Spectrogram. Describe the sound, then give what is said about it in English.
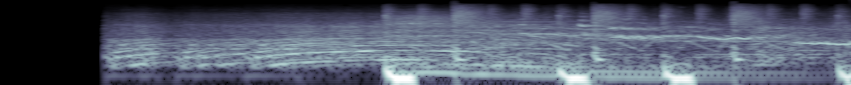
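A car engine revs loudly, with tires skidding and squealing in sharp bursts, like a car racing and sliding around a track. No voices. “This is a car.”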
